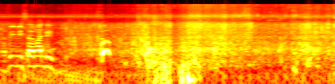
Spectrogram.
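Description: Water splashes loudly as a young man dives and swims.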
